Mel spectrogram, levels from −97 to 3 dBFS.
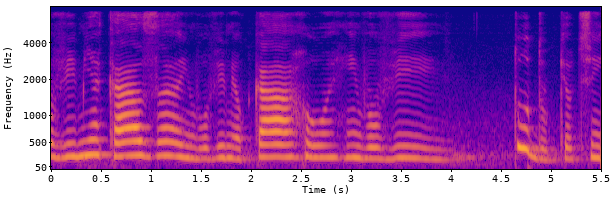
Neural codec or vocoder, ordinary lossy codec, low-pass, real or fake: autoencoder, 48 kHz, 128 numbers a frame, DAC-VAE, trained on Japanese speech; MP3, 64 kbps; 7.2 kHz; fake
